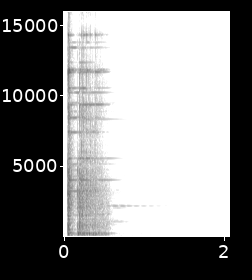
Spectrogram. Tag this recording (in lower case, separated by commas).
cutlery, home sounds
